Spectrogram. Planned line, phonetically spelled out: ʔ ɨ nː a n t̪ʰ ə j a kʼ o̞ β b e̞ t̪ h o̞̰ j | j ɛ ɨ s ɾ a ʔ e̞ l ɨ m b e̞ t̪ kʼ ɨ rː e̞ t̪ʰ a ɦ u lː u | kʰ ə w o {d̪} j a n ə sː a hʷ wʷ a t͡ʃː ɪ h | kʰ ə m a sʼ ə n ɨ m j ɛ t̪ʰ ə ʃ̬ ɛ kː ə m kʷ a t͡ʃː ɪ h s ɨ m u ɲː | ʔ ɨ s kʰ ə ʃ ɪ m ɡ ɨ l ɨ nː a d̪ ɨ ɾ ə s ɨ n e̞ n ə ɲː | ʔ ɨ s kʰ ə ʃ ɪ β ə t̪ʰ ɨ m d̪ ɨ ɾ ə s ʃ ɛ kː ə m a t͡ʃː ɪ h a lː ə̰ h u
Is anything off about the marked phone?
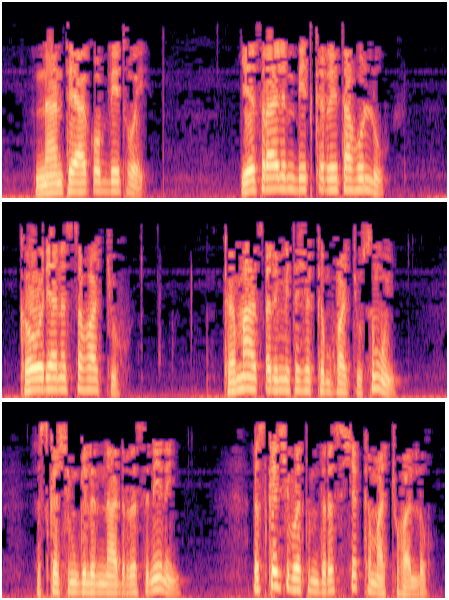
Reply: no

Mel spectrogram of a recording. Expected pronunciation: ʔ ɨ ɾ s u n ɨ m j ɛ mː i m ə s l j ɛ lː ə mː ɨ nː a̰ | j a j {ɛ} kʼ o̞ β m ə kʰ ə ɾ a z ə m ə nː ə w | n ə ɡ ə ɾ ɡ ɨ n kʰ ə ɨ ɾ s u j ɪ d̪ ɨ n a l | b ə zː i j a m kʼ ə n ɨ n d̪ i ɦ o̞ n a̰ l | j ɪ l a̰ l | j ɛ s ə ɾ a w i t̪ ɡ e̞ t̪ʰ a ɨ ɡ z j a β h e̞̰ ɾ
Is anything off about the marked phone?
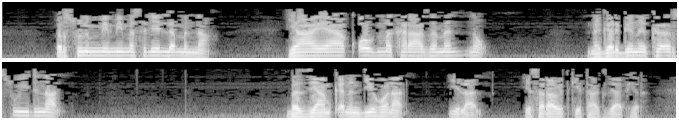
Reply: yes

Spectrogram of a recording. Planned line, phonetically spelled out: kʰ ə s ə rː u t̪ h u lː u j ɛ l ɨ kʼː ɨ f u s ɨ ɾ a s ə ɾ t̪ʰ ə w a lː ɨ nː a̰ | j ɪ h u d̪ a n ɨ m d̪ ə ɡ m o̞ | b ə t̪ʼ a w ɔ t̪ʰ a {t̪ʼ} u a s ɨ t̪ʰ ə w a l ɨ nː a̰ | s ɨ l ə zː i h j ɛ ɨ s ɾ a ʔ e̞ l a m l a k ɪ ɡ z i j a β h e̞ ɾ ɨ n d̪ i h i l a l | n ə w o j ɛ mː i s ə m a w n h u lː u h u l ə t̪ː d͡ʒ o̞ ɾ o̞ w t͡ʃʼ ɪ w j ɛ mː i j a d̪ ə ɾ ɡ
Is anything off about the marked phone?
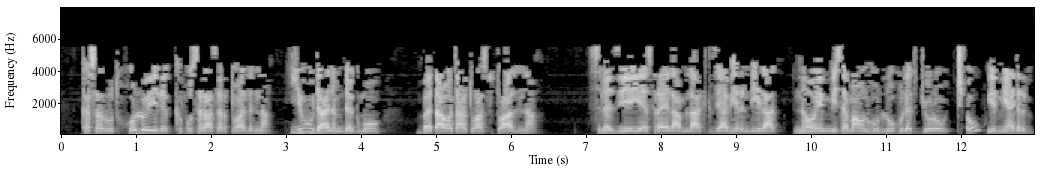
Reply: yes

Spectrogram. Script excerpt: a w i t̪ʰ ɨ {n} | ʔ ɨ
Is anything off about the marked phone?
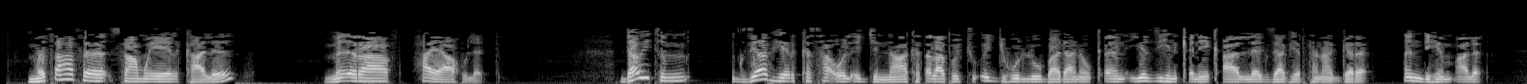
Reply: yes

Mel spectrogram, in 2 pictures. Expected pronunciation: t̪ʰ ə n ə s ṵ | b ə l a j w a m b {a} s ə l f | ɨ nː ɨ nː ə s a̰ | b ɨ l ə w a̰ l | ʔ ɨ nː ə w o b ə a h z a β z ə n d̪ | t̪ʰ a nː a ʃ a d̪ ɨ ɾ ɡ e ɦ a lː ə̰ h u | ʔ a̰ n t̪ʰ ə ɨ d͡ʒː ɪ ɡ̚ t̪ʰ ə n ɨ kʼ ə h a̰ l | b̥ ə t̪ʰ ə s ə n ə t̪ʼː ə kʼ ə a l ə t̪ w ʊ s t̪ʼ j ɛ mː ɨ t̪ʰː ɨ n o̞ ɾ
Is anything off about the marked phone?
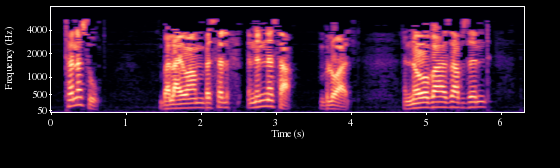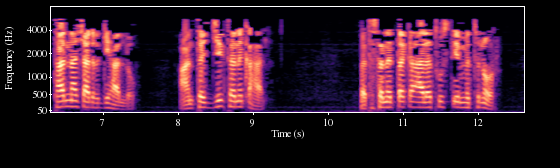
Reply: yes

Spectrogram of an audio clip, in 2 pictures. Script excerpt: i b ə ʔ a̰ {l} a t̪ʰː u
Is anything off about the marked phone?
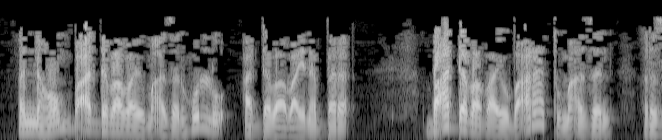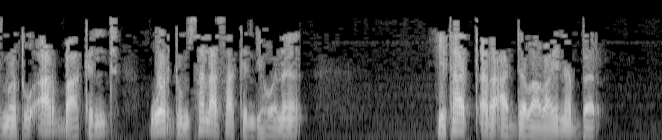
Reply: yes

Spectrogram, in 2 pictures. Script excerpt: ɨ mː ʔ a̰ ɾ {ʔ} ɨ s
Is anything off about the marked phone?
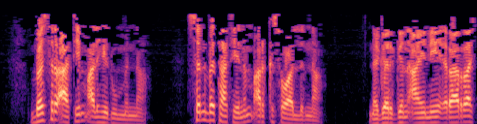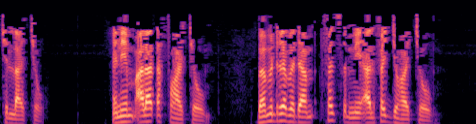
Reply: yes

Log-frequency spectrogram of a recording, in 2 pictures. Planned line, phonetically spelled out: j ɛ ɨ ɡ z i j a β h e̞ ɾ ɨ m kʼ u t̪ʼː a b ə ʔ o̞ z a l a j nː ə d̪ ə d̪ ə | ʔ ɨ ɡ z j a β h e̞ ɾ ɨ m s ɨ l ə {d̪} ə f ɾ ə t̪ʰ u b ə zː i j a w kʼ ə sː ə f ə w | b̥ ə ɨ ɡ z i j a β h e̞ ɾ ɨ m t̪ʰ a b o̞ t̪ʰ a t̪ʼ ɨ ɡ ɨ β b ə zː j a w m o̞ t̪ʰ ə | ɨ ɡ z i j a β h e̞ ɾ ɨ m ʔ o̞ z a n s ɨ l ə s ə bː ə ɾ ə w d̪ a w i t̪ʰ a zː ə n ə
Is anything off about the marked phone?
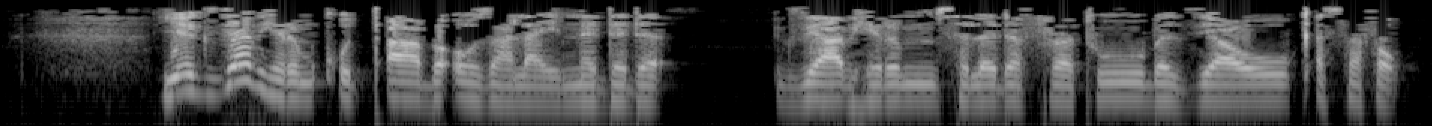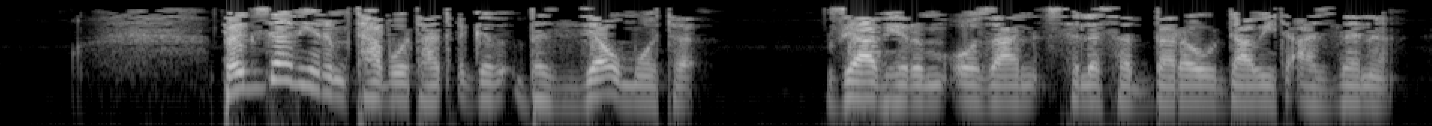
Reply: no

